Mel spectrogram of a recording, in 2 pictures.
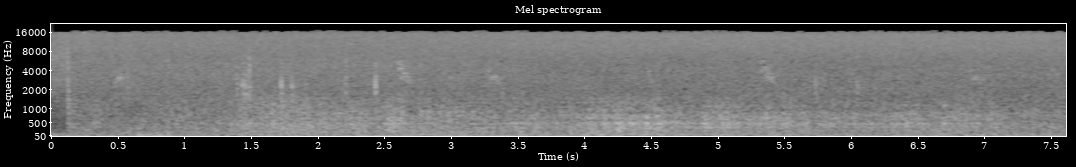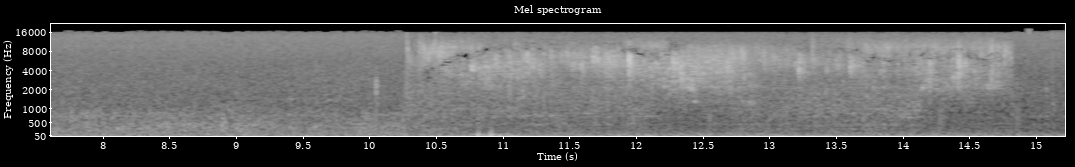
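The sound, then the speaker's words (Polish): Steady rain hisses over a low, rolling rumble of thunder, and about two-thirds of the way through a brighter, heavier wash of rain sweeps in. No voices are heard. “Ojej, zaczyna padać.”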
